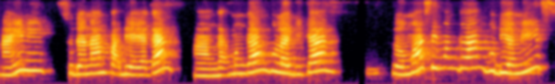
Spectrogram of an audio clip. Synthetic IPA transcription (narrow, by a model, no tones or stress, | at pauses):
naɦinisudahnampaʔ̚diajakanaŋɡaʔməŋɡaŋɡulaɡikan | lomasɪhməŋɡaŋɡudiamɪs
